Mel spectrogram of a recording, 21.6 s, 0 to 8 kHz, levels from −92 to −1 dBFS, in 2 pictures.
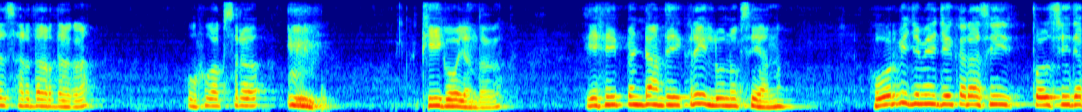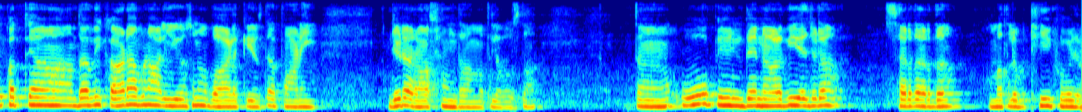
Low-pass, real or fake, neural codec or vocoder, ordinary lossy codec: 7.2 kHz; fake; codec, 24 kHz, 6 kbps, HILCodec; none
